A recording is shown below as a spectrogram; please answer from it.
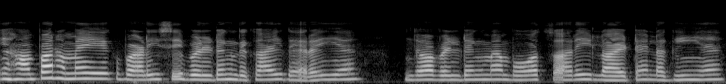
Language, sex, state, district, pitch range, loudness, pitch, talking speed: Hindi, male, Uttar Pradesh, Etah, 210-235 Hz, -19 LUFS, 220 Hz, 155 wpm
